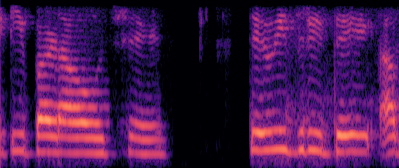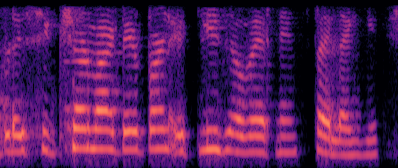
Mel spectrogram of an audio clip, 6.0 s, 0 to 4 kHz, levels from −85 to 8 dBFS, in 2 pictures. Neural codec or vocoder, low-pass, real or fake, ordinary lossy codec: none; 3.6 kHz; real; AAC, 24 kbps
